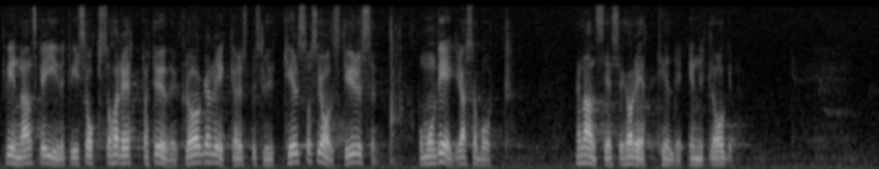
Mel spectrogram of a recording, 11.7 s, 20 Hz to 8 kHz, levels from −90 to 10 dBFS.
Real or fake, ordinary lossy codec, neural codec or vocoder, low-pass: real; none; none; 7.2 kHz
